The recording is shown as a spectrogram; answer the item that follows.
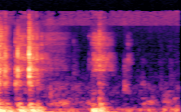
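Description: Computer keyboard keys being typed: a quick run of keystrokes in the first half-second, then one more keystroke a little over a second in.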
